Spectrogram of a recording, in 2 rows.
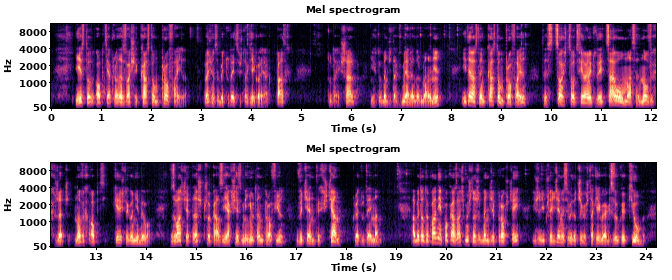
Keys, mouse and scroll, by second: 3.0 click, 3.8 click, 4.5 click, 5.2 click, 6.0 scroll down 1, 6.3 middle click, 7.2 middle click, 9.3 click, 10.4-11.0 scroll down 1, 11.1-11.5 scroll down 1, 14.8-20.4 middle drag, 20.4-21.0 scroll up 1, 21.4 shift+middle click, 22.3 shift+scroll down 2.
